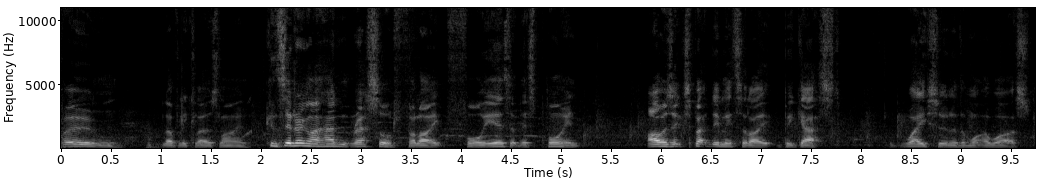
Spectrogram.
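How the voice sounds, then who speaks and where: Speaking at a moderate pace in an English accent, a man uses lively intonation at a medium pitch. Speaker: vlogger and amateur wrestler. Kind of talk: video commentary. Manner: casual, halting.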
